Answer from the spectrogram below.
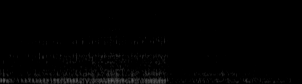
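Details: Pit bull dog snoring on a lazy Sunday morning: one low, fluttering snore lasting about a second and a half, then quiet breathing.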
